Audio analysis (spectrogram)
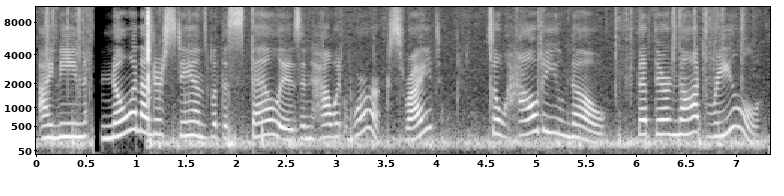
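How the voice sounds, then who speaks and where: A woman's voice: sits high, animated, measured pace, pitched above the performer's own voice. Woman playing a drowsy, wry slum kid, noisy audio. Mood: doubtful. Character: sleepy, wry teenage slum boy, indifferent.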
